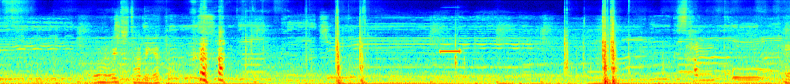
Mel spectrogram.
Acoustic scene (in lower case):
car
